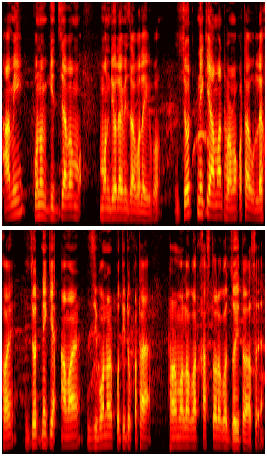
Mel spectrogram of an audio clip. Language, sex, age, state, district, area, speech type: Assamese, male, 30-45, Assam, Majuli, urban, spontaneous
